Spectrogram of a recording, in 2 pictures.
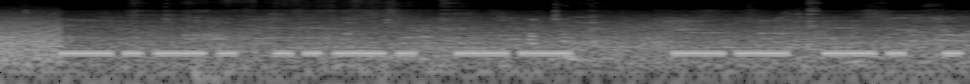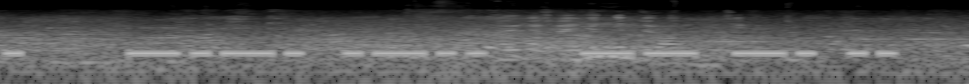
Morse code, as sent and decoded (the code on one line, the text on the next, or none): -.-. ..-. -- / -- -. .. / -.-. .-.. / -- -. ..
CFM MNI CL MNI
